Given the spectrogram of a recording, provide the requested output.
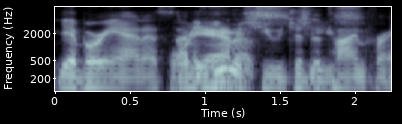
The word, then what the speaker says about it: Boreanaz: deadly horror on say his name again David Boren Orion yeah Boreanaz she's just a time for angel I know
